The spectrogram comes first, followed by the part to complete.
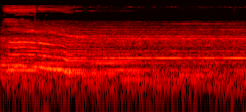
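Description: Ambient background music of steady, held singing-bowl-like tones, with one short pitched call that falls in pitch just after the start.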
